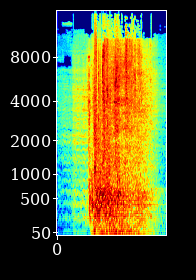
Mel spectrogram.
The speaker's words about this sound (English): He opens a door and cautiously steps into a dark ballroom. He his Tommy gun in one hand and torch in the other, Claymore nervously walks onto the empty dance floor. The doors swing shut behind him.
